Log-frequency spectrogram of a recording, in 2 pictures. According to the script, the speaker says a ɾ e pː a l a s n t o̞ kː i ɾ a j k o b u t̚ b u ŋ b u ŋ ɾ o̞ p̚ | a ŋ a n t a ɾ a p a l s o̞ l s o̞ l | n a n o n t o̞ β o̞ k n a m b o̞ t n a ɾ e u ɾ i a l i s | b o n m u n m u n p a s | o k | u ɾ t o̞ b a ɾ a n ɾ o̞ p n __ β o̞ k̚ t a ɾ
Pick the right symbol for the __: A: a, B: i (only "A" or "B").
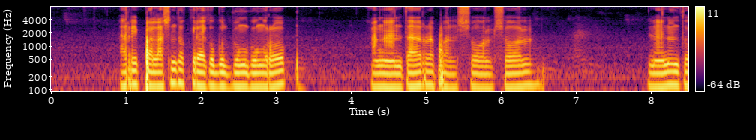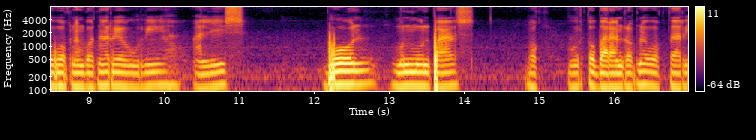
A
